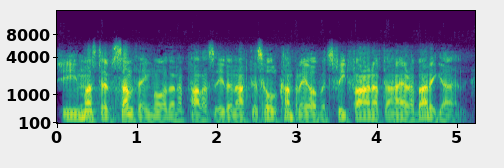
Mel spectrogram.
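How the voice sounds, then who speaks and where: A man's voice: low-pitched, fast talker, natural voice. An actor playing a hardboiled male insurance investigator in a 1950 radio drama, dry and sardonic. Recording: dull 1950 radio transcription with music.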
